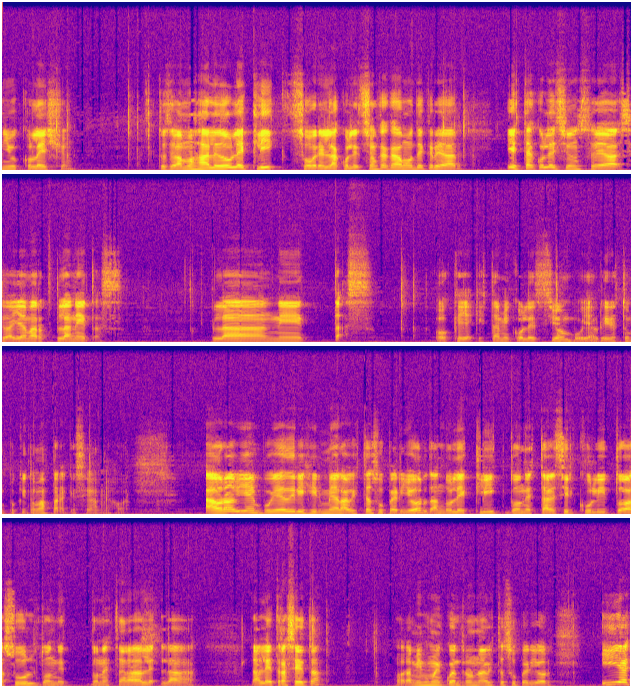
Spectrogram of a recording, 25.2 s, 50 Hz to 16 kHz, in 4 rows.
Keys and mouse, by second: 4.4 click, 4.6-10.4 drag, 11.8-13.4 drag.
